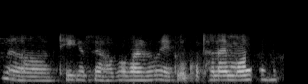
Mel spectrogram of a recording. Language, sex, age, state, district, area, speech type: Assamese, female, 30-45, Assam, Sonitpur, rural, conversation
